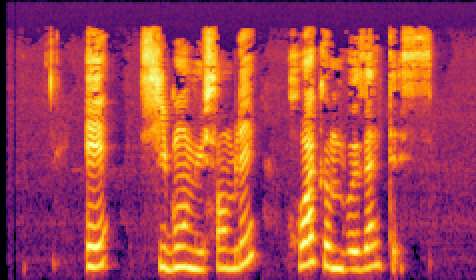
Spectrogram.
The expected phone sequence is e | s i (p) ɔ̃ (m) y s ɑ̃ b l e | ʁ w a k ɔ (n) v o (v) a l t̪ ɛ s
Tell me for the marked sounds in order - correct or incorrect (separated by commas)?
incorrect, correct, incorrect, incorrect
